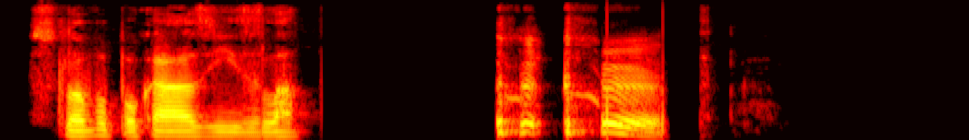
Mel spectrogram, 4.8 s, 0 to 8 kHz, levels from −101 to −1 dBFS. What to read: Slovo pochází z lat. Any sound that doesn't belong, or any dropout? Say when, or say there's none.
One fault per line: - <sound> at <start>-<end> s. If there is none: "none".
- cough at 2.5-3.4 s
